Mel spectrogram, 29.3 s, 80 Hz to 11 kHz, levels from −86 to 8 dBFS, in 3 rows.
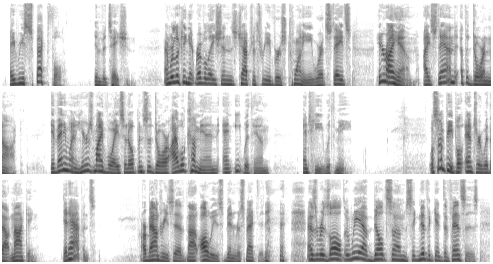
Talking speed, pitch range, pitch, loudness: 145 wpm, 130-185 Hz, 150 Hz, -23 LUFS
